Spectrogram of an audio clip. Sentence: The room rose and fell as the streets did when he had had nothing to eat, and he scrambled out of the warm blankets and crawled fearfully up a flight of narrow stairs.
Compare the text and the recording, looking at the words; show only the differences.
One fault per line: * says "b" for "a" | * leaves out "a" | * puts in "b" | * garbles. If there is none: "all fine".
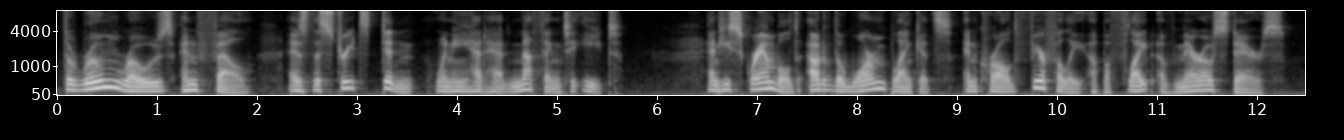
* says "didn't" for "did"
